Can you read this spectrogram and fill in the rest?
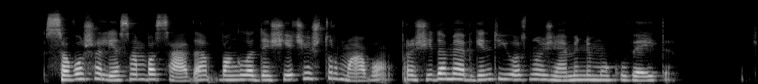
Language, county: Lithuanian, Marijampolė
